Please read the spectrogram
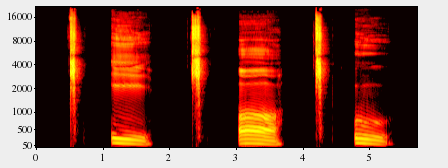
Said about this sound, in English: Okay, so what we're going to do is we're going to do just the click and then exhale the vowel sound. And we're going to keep them separate initially.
